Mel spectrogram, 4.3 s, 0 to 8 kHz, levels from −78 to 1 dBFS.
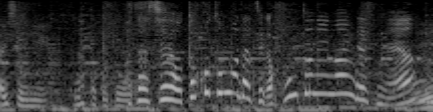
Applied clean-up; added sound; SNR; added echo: none; none; none; none.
